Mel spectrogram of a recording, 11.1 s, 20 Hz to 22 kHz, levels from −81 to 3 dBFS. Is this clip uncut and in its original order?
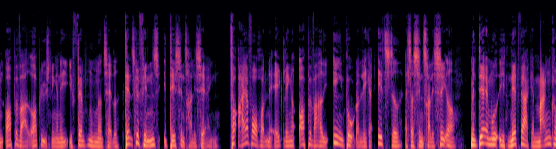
yes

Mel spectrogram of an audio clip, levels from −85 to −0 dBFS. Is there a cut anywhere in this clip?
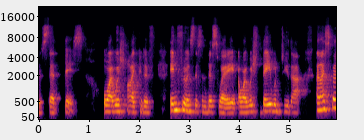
no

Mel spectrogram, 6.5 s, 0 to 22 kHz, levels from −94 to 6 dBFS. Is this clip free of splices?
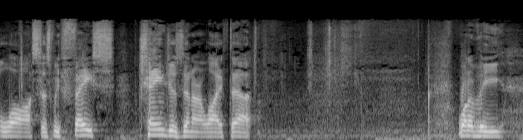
no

